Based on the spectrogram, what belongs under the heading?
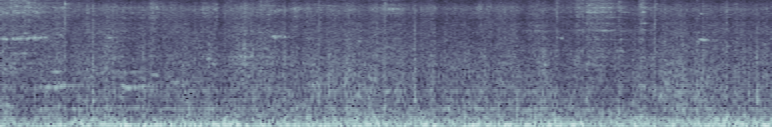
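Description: Freight train's tank cars rolling past close by: a steady low rumble of steel wheels on rail, with short clicks and brief high wheel squeals now and then as the cars take the curve.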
